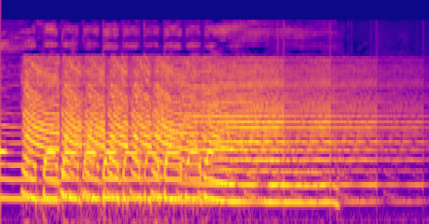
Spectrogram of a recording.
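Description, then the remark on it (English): A loud, brassy air horn sound effect blares, opening with a quick stuttering burst of repeated blasts that merge into one sustained honk, then cuts off abruptly after about two and a half seconds. “i am gonna go back and listen to the mare horns.”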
